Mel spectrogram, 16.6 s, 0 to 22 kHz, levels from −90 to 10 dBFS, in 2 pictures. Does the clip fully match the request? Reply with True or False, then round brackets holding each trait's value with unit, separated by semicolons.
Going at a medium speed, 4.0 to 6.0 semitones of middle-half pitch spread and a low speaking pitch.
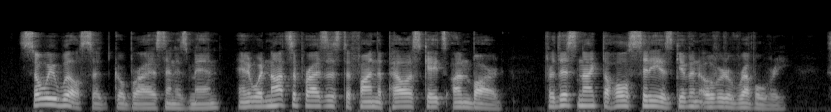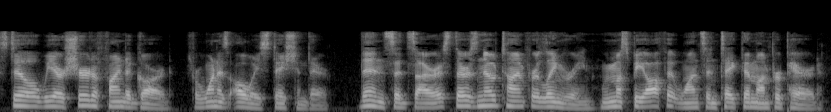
False (230 wpm; 4.4 semitones; 130 Hz)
